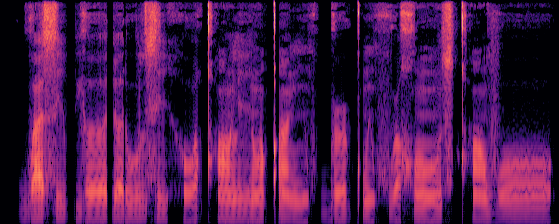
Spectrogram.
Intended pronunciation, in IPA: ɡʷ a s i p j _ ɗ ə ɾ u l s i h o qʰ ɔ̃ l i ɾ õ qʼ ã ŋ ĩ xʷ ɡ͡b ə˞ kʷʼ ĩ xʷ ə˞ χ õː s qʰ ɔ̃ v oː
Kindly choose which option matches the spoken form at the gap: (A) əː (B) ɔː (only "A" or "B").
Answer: A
